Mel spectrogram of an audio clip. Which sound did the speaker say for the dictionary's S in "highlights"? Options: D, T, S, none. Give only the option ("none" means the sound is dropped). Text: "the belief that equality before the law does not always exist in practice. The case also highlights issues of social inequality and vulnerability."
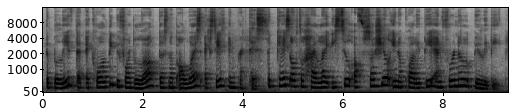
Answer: none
